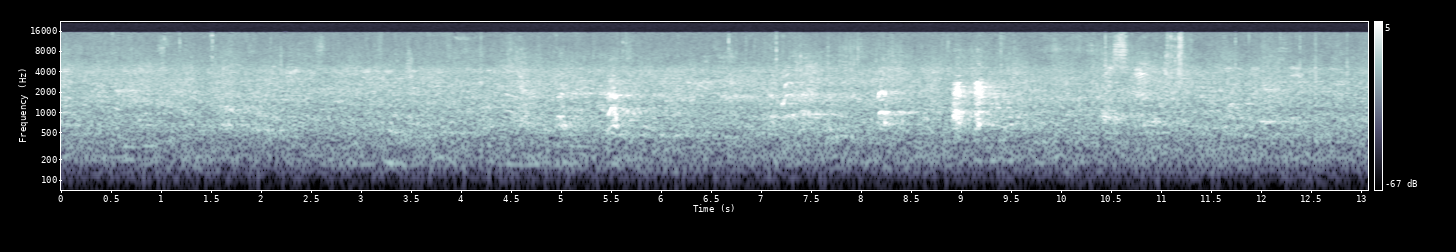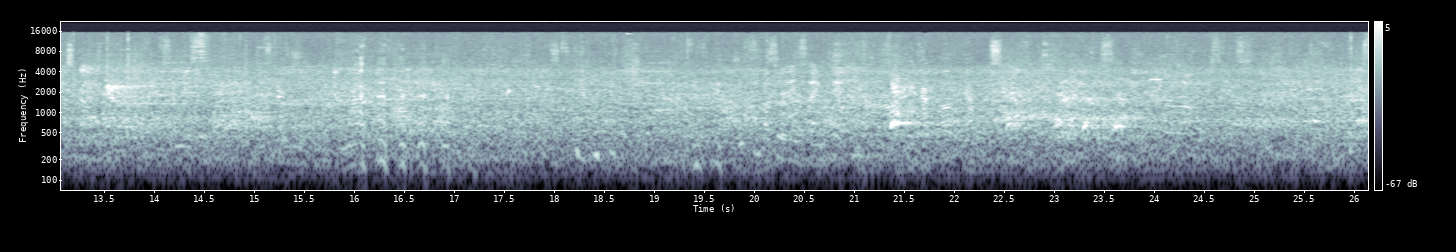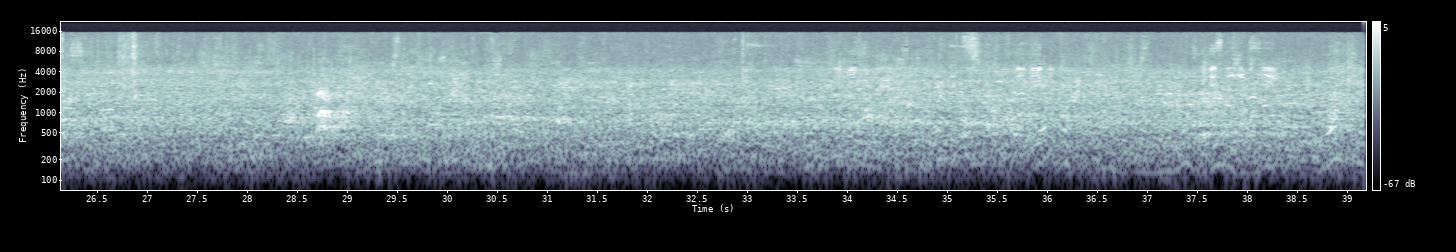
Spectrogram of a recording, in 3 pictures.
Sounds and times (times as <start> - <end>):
Speech: 0.0 - 39.1.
